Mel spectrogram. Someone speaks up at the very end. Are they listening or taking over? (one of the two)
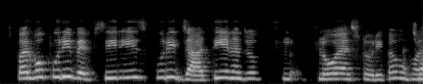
taking over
